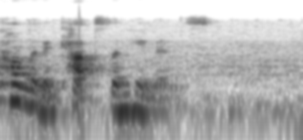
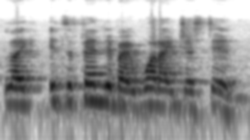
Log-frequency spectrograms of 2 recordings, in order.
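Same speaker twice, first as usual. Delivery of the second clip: normal talking voice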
